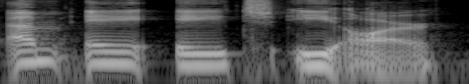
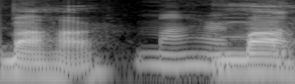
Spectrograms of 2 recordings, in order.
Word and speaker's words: Maher: The architect that is most prominent in that area is George Washington, and my instinct is to pronounce his last name as Maher, but it's Maher. Yeah, that's Maher.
